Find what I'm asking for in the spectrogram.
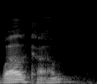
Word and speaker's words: welcome: Then the last word, welcome, has two syllables, well and come. The stress is on the first one, not the second one.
